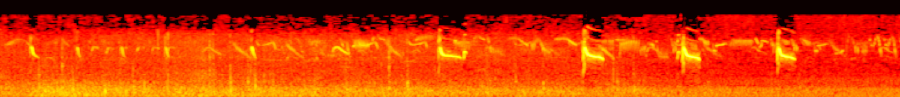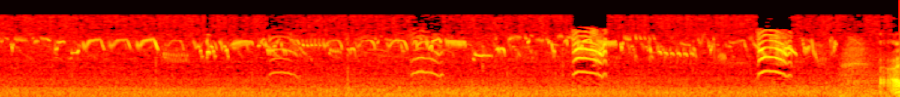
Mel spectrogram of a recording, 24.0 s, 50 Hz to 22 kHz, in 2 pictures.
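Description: Wild birds calling over open country: a busy run of short chirps and whistles, with four loud, sharply falling calls between about 6 and 11 seconds in. In the second half, lower arched calls are repeated every couple of seconds.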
